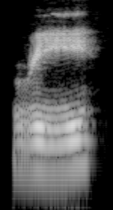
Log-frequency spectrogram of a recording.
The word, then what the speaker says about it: remote: The first syllable, re, is open, which means the vowel sound is long. And the second syllable, mote, it has the O consonant E spelling, which makes for a long O sound.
